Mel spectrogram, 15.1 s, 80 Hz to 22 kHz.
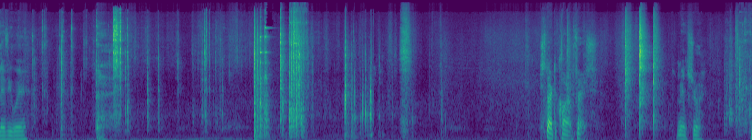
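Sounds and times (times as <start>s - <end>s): metal tools clinking and clattering: 0.6s - 3.2s, 3.8s - 6.3s, 14.5s - 15.0s.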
